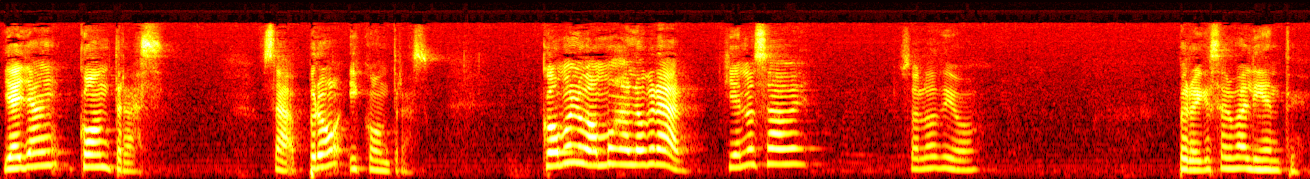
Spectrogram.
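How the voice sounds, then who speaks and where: A woman pastor preaches a sermon in a high voice. She talks in an animated way and drops her voice low when she acts out people's doubts. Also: slow, pauses often.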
